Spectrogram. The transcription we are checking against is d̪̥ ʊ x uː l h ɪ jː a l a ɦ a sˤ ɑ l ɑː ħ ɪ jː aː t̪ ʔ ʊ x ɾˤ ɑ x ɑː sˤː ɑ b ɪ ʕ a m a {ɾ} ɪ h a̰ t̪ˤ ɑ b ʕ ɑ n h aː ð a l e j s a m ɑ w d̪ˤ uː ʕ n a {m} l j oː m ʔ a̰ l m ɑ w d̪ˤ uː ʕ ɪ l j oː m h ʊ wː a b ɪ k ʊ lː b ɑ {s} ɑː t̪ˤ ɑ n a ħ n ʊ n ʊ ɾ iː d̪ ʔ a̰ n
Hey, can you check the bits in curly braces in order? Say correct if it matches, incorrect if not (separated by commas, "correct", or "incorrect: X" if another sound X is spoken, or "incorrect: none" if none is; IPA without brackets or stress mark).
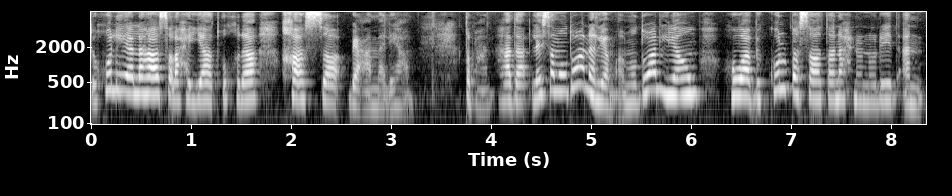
incorrect: l, incorrect: none, correct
